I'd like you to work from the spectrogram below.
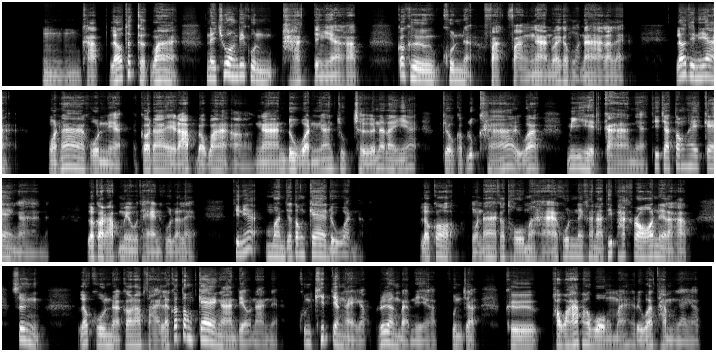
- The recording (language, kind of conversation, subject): Thai, podcast, คิดอย่างไรกับการพักร้อนที่ไม่เช็กเมล?
- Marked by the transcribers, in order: "พะว้าพะวัง" said as "พะว้าพะวง"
